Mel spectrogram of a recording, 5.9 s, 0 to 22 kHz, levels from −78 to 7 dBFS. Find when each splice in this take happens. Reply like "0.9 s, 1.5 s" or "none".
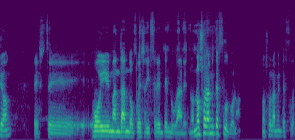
1.8 s, 2.9 s, 4.7 s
